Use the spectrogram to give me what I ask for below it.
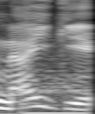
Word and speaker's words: Nike: Creo que se dice "naiki" en inglés, ¿eh, Lele?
